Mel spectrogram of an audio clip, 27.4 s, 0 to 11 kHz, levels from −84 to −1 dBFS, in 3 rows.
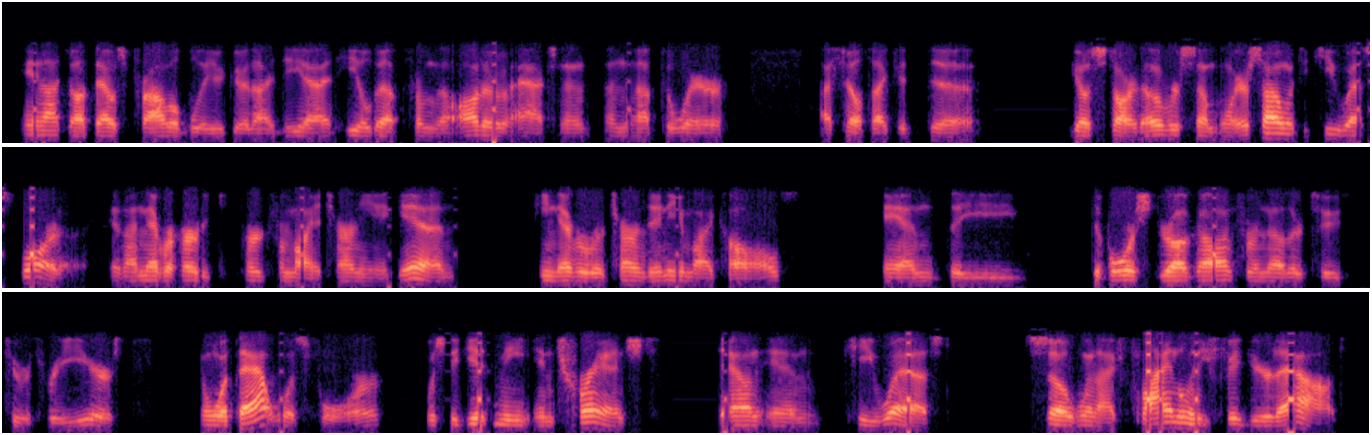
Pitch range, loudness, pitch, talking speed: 90-105 Hz, -24 LUFS, 95 Hz, 180 wpm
